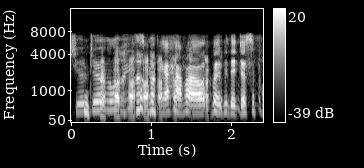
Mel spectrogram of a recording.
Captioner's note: speakers laughing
